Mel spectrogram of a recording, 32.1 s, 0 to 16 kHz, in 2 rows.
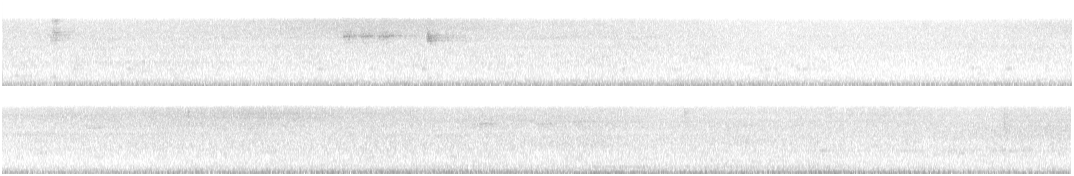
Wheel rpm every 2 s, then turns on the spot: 0, 0, 0, 0, 0, 0, 0, 0, 0, 0, 0, 0, 0, 0, 0, 0.
none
